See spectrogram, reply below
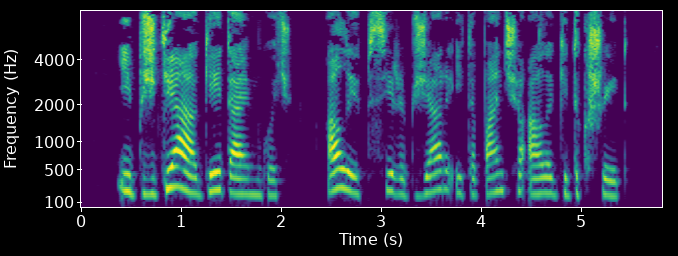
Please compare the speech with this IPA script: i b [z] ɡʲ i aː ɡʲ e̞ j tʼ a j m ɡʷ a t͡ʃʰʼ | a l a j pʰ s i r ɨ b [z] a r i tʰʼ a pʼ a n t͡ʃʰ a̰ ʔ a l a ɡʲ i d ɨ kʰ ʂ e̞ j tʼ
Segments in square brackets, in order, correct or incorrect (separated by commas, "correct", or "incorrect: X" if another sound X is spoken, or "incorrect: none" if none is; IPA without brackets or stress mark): incorrect: ʒ, incorrect: ʒ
